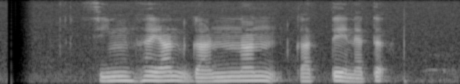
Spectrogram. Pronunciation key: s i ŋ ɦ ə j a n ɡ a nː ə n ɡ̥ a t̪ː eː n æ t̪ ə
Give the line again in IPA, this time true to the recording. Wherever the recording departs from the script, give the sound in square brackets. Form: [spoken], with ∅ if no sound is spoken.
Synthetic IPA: s i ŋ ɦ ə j a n ɡ a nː [a] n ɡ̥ a t̪ː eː n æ t̪ ə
